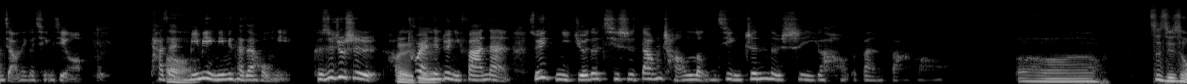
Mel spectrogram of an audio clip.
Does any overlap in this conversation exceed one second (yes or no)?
no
